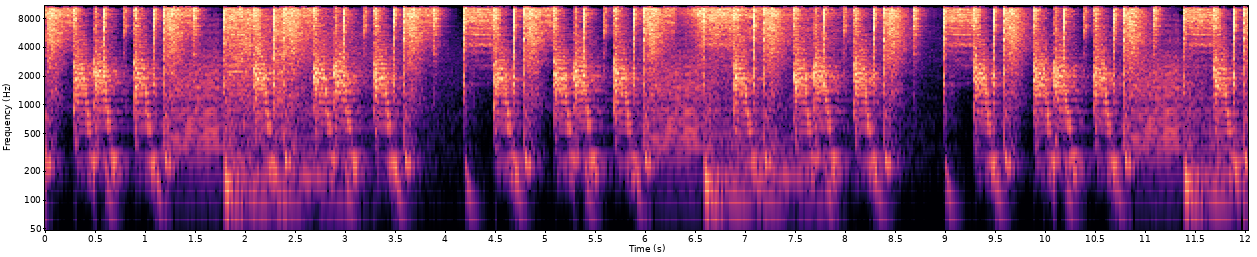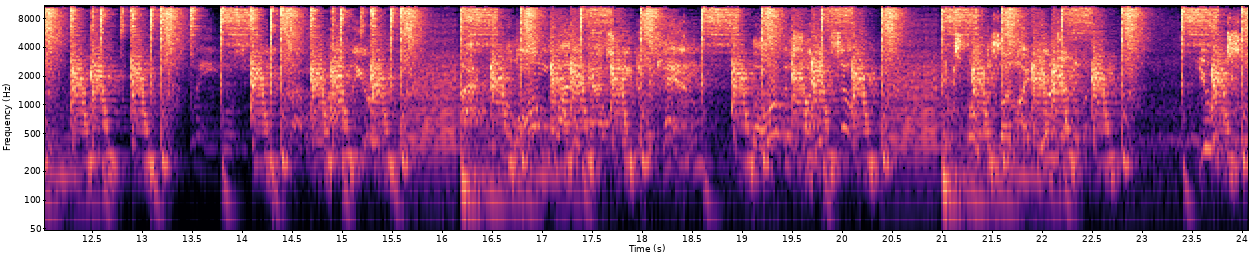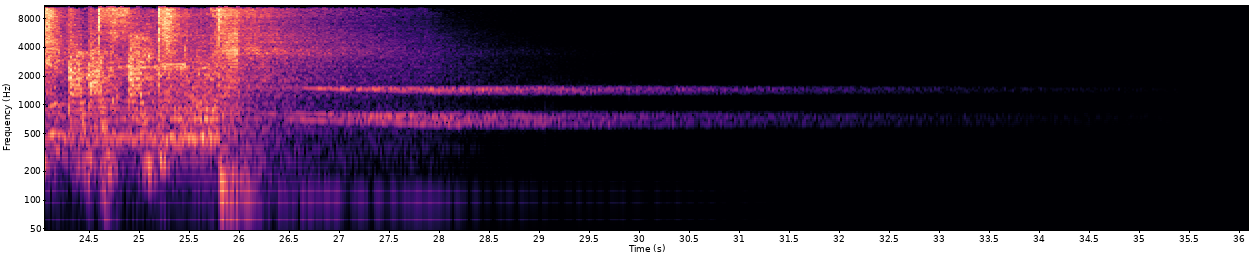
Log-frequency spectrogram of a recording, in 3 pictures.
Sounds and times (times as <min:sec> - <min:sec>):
Music: 0:00.0 - 0:29.6
Silence: 0:22.4 - 0:33.8.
